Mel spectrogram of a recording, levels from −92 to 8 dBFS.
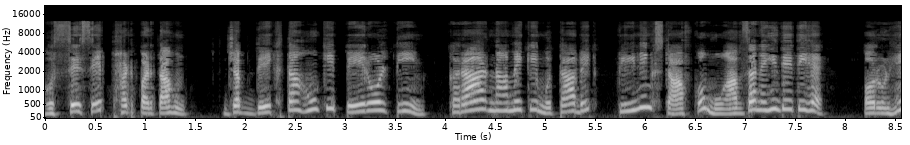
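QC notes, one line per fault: throughout: HE-AAC compression. The treble of the speech sounds gritty and metallic, s sounds are lispy, and nothing remains above 12.3 kHz. This is likely heavy band-replication coding, where copied lower bands stand in for the real top end, pointing to a very low bitrate around 16 kbps.
0.82–0.86 s and 5.47–5.50 s: pre-echo. A brief hiss of about 35 ms comes just before "पड़ता हूँ", and one of about 27 ms follows "पैरोल टीम करारनामे के", softening the onsets. Coding noise meant for each loud attack spreads back into the quiet moment before it.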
